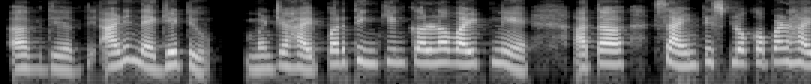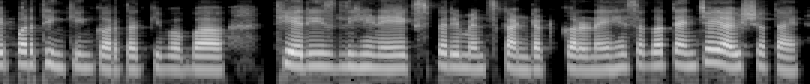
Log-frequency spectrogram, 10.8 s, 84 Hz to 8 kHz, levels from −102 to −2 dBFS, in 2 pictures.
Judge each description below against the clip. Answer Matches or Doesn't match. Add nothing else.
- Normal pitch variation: Matches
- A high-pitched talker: Matches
